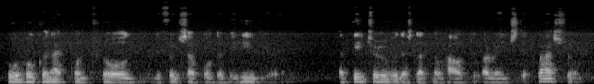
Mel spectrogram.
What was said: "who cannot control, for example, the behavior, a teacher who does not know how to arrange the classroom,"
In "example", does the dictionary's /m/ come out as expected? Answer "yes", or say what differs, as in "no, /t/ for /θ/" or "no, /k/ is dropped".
no, /m/ is dropped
